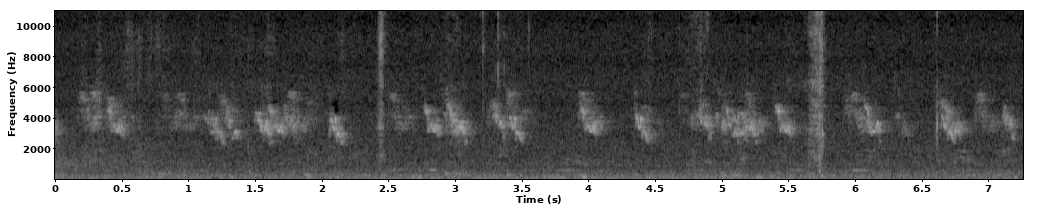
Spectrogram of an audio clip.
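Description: A small bird chirping over and over in short, high notes, faint, with two soft clicks.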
